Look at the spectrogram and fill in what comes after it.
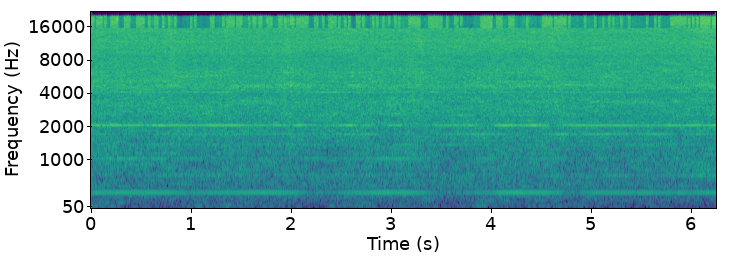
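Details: Old-school Bissell Featherweight stick vacuum with cleaned filter, run on hard floor: steady high-pitched motor whine with airy suction rush, constant and even; runs normally, only shooting a little dust out the exhaust.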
